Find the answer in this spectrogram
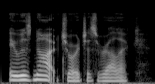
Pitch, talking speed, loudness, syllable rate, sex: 180 Hz, 195 wpm, -21 LUFS, 5.6 syllables/s, female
